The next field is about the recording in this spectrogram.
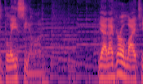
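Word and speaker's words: Glaceon: Is Glacion pronounced like Glacier or did this one girl lie to you? Like Glacion? No, it's Glacion.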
